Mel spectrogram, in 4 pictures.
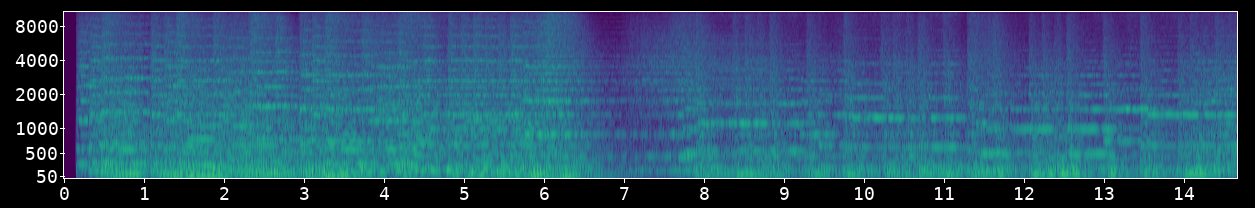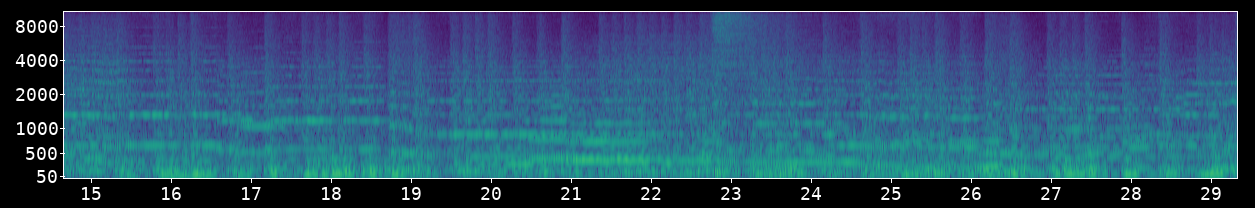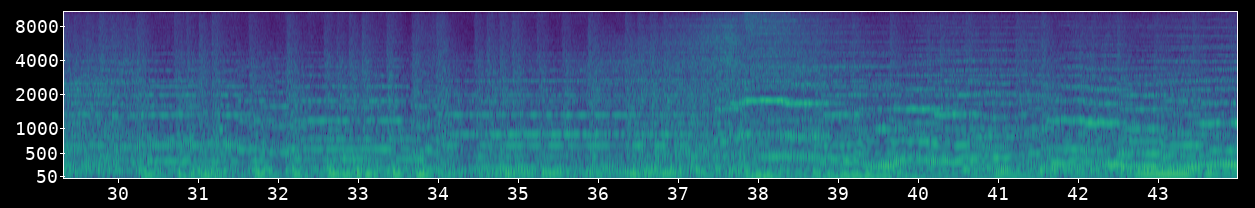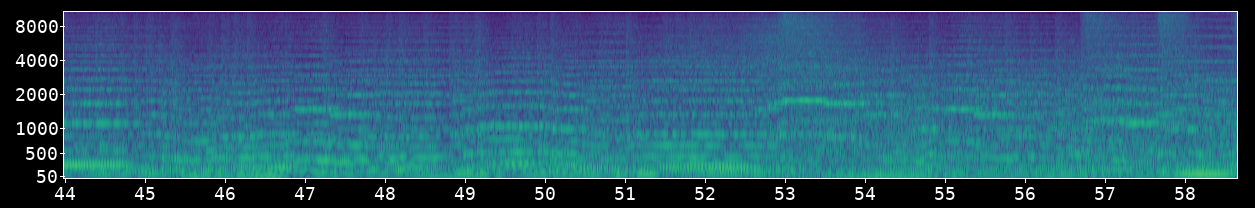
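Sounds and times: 
victory fanfare: 0.2 - 58.6.

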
